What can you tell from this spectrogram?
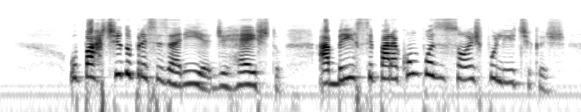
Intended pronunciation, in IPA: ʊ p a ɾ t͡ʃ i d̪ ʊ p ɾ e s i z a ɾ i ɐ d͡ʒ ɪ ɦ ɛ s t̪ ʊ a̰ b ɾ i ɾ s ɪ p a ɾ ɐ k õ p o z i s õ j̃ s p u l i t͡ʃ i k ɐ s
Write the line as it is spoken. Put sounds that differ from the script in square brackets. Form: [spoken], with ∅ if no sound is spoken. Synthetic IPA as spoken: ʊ p a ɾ t͡ʃ i d̪ ʊ p ɾ e s i z a ɾ i ɐ d͡ʒ ɪ ɦ ɛ [ʃ] t̪ ʊ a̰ b ɾ i ɾ s ɪ p a ɾ ɐ k õ p o z i s õ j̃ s p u l i t͡ʃ i k ɐ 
